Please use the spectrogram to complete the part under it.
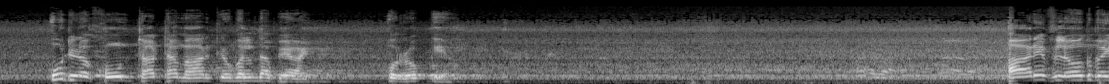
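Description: A man speaks forcefully into a microphone over loudspeakers, in a reverberant space.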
